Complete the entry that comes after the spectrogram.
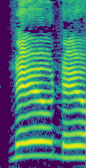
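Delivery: firm refusal. Retold or imitated. Husband refusing wife fixing his toe, loud refusal. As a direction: shut her offer down fast.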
